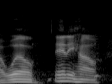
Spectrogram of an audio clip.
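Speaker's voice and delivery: ordinary talk, nothing marked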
